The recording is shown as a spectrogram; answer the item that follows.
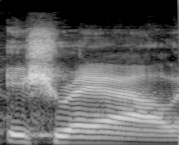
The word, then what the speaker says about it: Israel: let's sit down let's talk about Israel or Israel as they say I love the pronunciation I love it but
